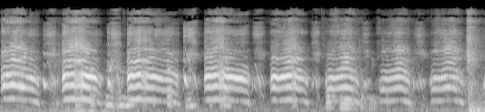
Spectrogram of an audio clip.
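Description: Repeated rhythmic wails with brief gasping breaths between them; sustained infant crying.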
